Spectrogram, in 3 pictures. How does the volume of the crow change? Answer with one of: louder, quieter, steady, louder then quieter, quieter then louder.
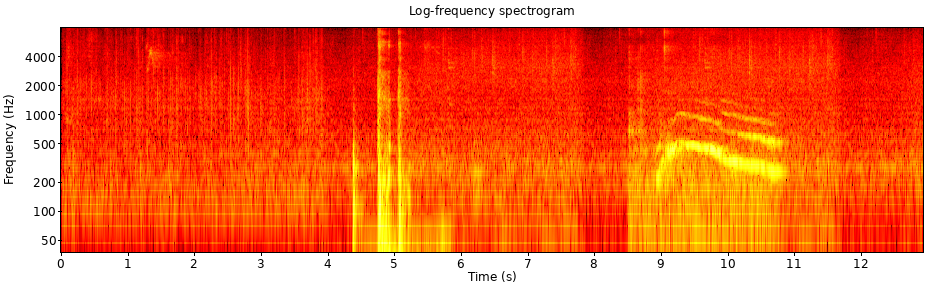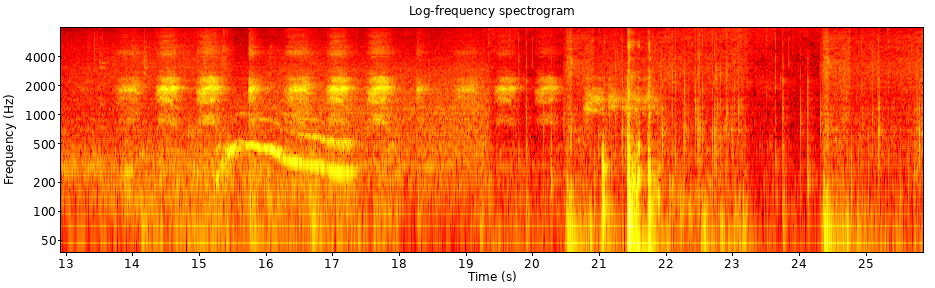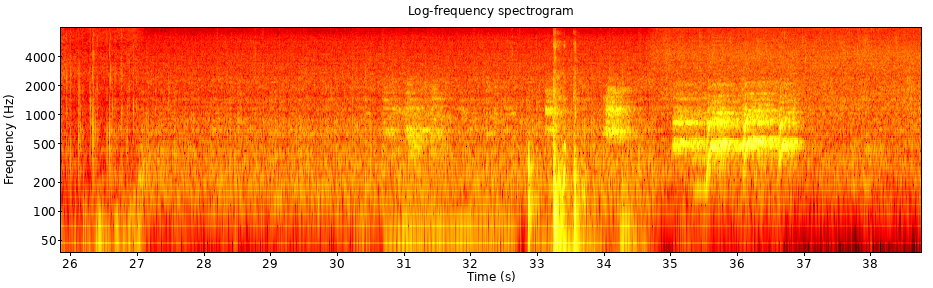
quieter.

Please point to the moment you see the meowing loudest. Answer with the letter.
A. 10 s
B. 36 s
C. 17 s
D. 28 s
A.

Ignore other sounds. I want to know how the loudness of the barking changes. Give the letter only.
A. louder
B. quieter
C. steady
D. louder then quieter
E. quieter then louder
A.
